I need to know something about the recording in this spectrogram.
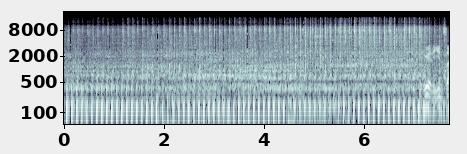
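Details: Honda Trail 70 single started without choke, before points and magneto work, thumping along at a quick, slightly uneven beat as cleaners burn off; rough idle, cause not confirmed.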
